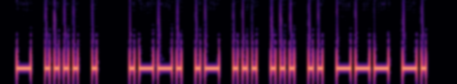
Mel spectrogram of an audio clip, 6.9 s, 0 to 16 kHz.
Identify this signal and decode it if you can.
Morse code, heard as a keyed tone, about 17 wpm, 700 Hz. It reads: THE PASSION
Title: Sentences from Top 1400 Words 17wpm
